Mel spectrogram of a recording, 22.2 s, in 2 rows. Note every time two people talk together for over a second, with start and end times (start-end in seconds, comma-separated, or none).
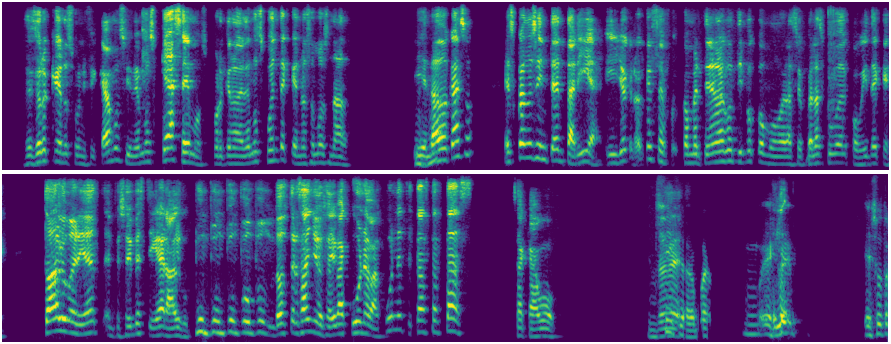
none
